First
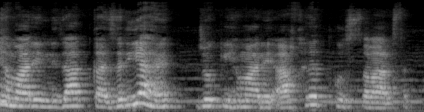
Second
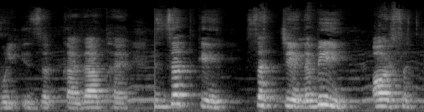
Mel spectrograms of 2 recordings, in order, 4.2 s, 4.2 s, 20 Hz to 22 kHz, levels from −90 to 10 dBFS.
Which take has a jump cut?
second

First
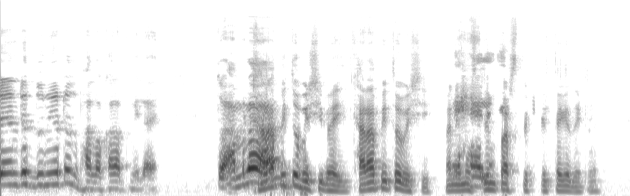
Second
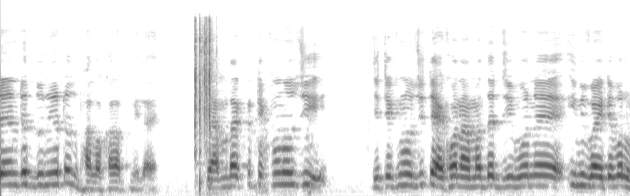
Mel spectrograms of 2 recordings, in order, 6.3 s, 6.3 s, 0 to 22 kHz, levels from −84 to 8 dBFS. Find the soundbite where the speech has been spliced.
second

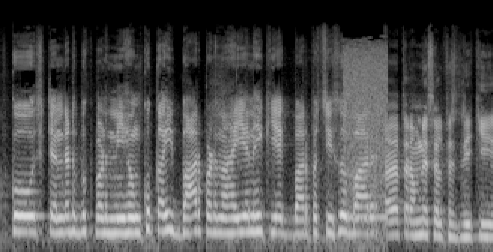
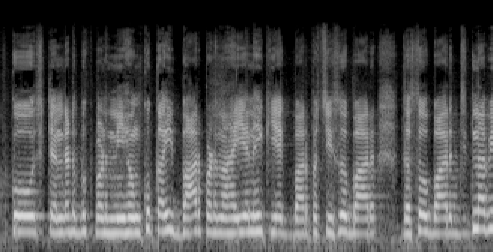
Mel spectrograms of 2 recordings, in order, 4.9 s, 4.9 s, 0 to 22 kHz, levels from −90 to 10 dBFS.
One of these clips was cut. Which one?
first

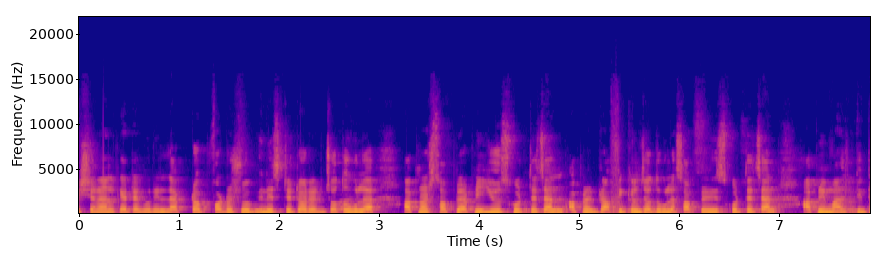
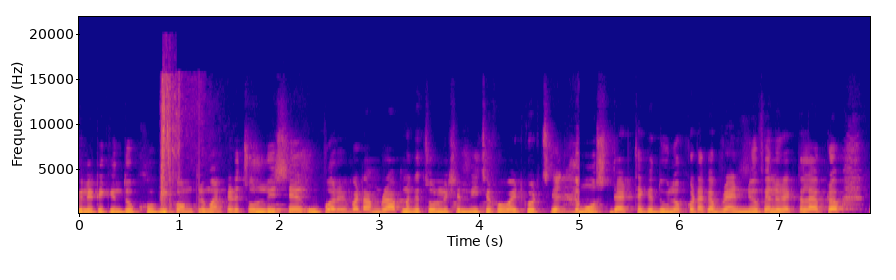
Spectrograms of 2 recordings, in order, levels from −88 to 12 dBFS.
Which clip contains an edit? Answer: second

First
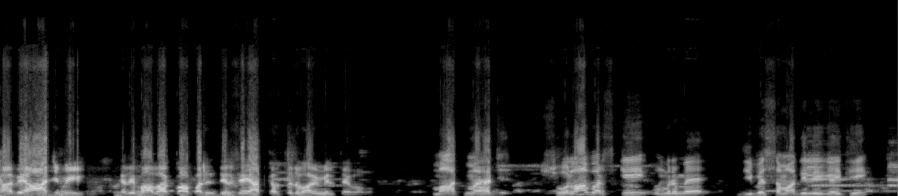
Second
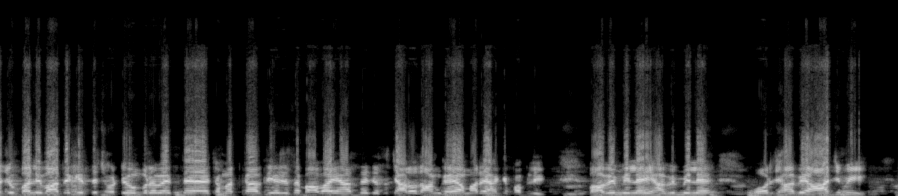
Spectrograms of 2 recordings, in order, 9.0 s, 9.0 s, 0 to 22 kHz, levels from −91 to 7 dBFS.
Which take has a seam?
first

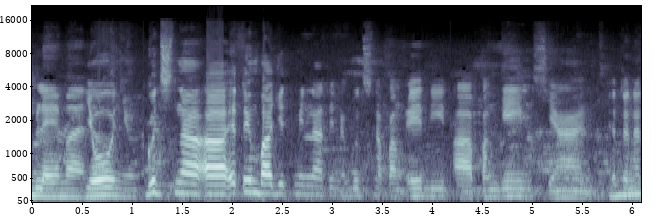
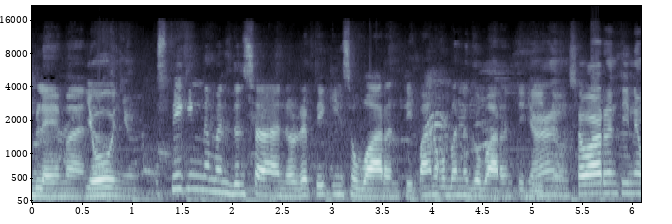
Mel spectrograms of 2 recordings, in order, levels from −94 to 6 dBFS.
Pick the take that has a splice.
first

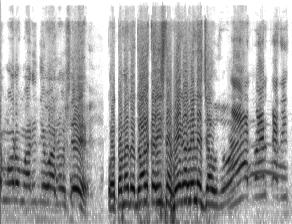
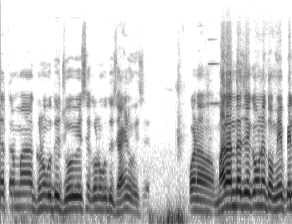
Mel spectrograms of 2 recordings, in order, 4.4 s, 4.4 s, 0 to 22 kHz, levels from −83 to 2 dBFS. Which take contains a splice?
first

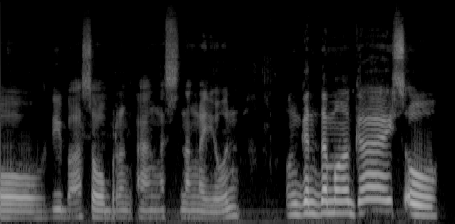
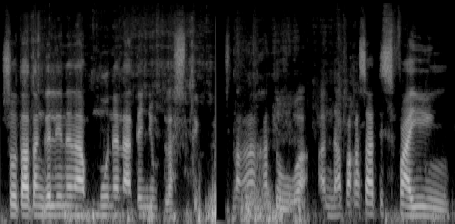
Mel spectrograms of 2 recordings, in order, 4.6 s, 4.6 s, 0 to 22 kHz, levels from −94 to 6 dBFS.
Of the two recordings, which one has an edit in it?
second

